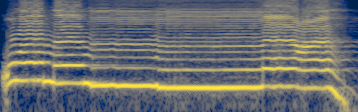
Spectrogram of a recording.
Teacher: یہاں پر ہم نون کو چھوڑ کر میم کو میم کے ساتھ ملائیں گے اور میم پر غنہ بھی کریں گے. وَمَن مَعَهُ یہاں پر وقف ہو جائے گا تو ہاں ساکن ہو جائے گا.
